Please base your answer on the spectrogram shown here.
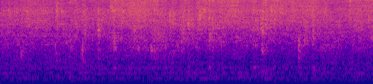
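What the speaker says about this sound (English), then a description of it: "And then we'll use the cold water. And I'm just going to rinse them with my hand." Cold tap water runs steadily into a strainer, rinsing vegetables for homemade salsa by hand, a close continuous splashing hiss with no talking.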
